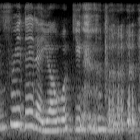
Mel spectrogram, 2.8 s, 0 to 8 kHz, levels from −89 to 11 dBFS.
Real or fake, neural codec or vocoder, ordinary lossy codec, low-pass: real; none; none; 7.2 kHz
